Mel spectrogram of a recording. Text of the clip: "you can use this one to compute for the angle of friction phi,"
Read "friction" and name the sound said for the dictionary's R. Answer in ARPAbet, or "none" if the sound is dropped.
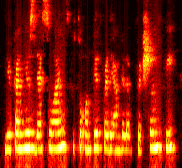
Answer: none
